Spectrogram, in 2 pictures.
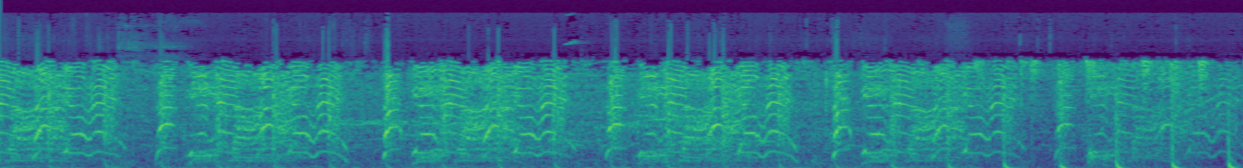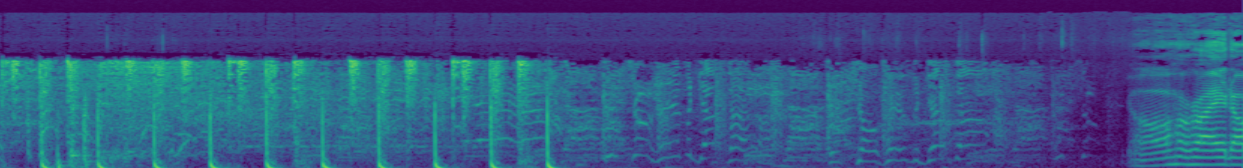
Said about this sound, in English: All right. That was a gospel house mix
